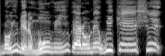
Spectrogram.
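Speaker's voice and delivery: high-pitched incredulous teasing; mocking disbelief. Classmates teasing the child actor about his clothes, in mock disbelief. Schoolmates mocking him, retold.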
